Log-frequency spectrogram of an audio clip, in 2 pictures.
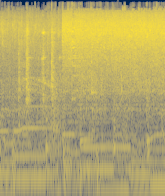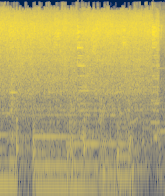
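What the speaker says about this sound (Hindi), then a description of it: "टमाटर और अनियन अच्छी तरह से फ्राई हो गए हैं" Tomatoes and onions sizzle loudly in a pan for a Ragda Chaat street-food recipe, a steady close frying hiss that starts after a second of clattering and continues alongside scraping stir strokes.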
